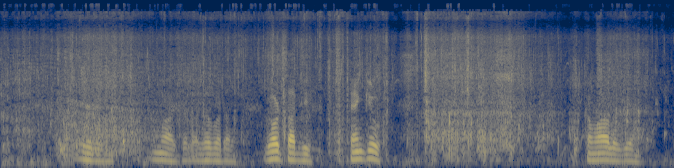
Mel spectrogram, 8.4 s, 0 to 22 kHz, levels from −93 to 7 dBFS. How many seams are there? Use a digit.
0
